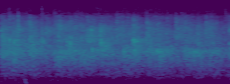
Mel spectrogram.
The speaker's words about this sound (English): Guys, let's give these people a round of applause. Ви можете похлопати.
